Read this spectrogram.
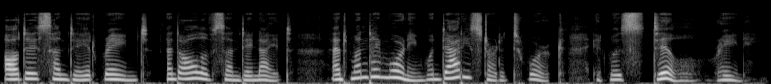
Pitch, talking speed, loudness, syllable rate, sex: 230 Hz, 170 wpm, -19 LUFS, 4.6 syllables/s, female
